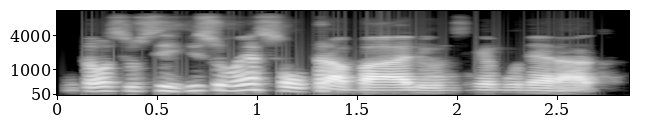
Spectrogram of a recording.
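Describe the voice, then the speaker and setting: A man's voice: lowish voice, sing-song, very fast, gravelly, darkish tone, husky, no room sound. A man talking as a therapist guest on a podcast, urging listeners in a fervent, preacher-like way. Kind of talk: earnest podcast talk.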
